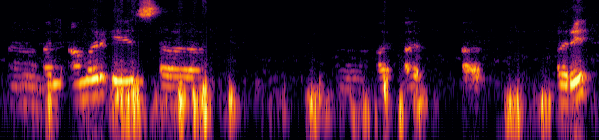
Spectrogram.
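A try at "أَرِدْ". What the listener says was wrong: Yes, Arid, very good.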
